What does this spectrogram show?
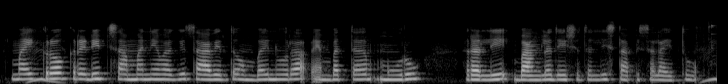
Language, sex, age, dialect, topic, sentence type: Kannada, male, 36-40, Mysore Kannada, banking, statement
